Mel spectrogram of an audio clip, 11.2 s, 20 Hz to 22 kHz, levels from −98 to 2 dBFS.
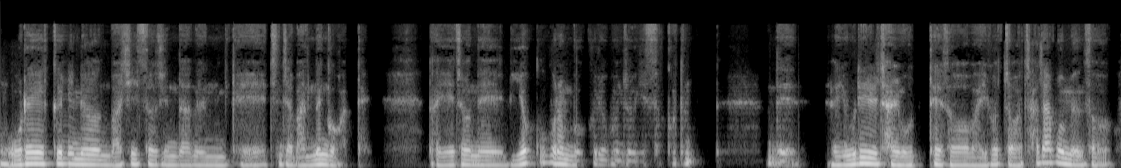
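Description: At 0.63 to 0.69 s and again at 1.07 to 1.11 s, short concealed packet loss leaves gaps of about 40 ms and 20 ms. The decoder extends the preceding speech across each hole and fades back into real audio, so both register as a quick smear or wobble.

Lost packets rebuilt from error correction occur at 0.67 to 1.05 s, 8.69 to 8.79 s and 9.99 to 10.57 s. Low-bitrate redundant copies stand in for the missing frames, so nothing drops out, but those 200 ms, 60 ms and 300 ms stretches sound rougher and noisier.

From 5.76 to 7.98 s, a channel delay of roughly 5 ms combines with the other channel in the mono sum, causing comb filtering. Notches starting near 100 Hz and repeating evenly up the spectrum make the speech hollow and phasey.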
